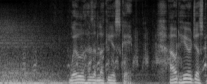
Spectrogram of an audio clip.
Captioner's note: divers laughing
